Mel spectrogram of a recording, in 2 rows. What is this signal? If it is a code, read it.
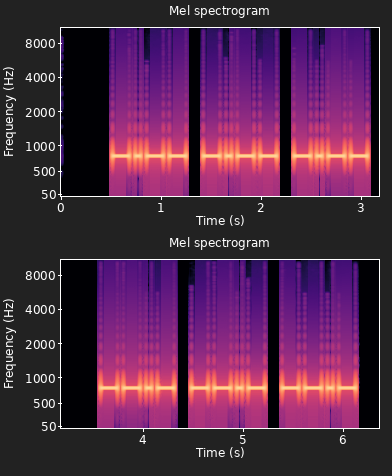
Morse code, heard as a keyed tone, about 21 wpm, 800 Hz. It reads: YYY QQQ
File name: Basic Sets / Basic Letter Groups Collective7 / LFCYQ@20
